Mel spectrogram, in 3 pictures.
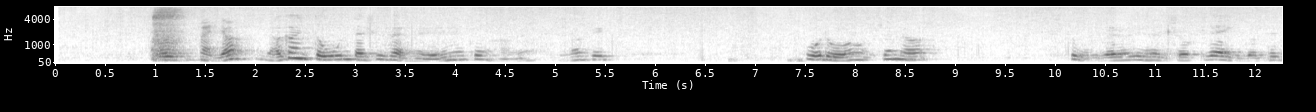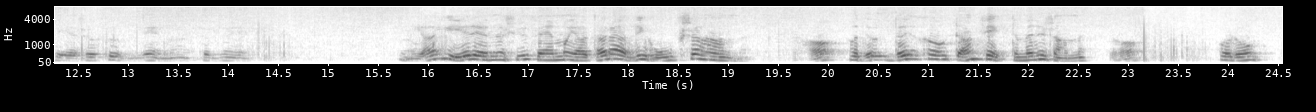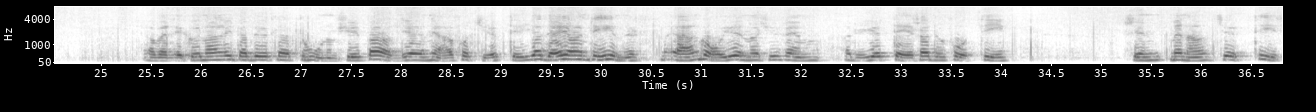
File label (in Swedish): dialekter; Folkminnen; Svenska sagor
